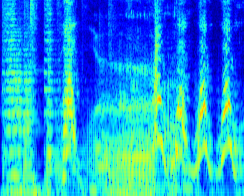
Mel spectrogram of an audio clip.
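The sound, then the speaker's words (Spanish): A voice imitates a dog: a short yelp, a drawn-out whine, then a quick run of three or four rising and falling barks, loud and clear with no other talk. “¿sabes cómo le hace el perro?”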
